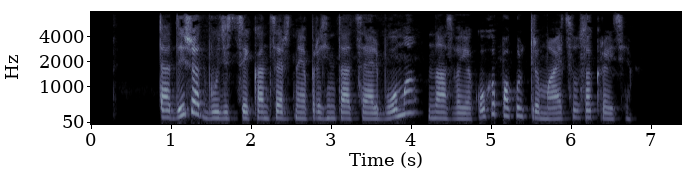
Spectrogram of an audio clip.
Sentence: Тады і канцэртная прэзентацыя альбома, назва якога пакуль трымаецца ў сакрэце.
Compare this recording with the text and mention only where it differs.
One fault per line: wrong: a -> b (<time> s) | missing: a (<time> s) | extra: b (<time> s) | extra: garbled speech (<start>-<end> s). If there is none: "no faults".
extra: ж адбудзецца (1.2 s)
